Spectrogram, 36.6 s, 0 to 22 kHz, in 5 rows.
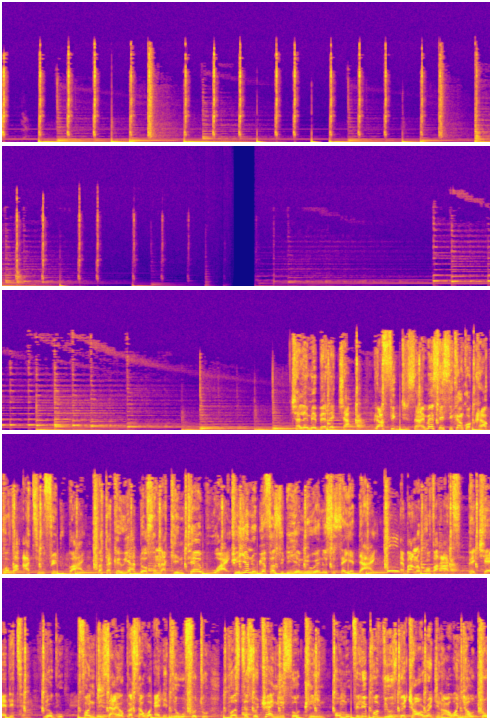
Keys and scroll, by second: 1.1 ctrl+t, 6.3 Return, 11.6 ctrl+Return, 15.0 ctrl+t, 20.9 Return, 21.2 ctrl+].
